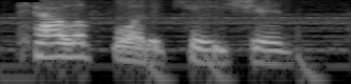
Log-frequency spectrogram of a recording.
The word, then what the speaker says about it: Californication: So, everybody's heard of pretty much Scrubs and, you know, some of the other NBC shows like California. I always say this wrong. Californication.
